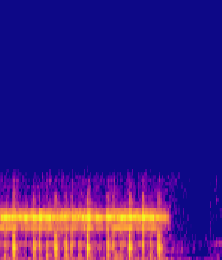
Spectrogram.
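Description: Electronic sound effect from a talking reindeer toy's small speaker: a steady high tone over a fast, even run of clicks, cutting off shortly before the end.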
